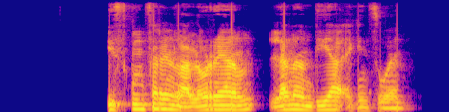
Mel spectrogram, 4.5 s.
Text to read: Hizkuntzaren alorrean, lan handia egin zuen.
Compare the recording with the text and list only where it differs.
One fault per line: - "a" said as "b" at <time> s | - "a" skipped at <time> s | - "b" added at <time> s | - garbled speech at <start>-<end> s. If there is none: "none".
none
